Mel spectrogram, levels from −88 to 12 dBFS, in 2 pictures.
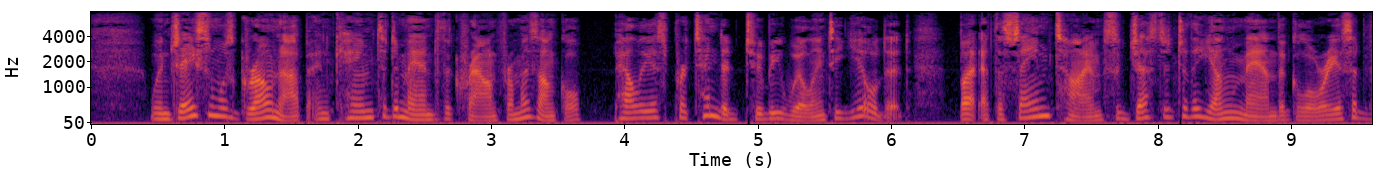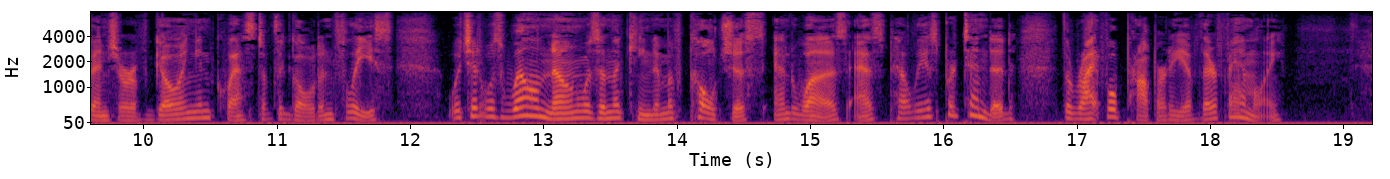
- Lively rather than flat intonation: Yes, wide, 6.6 semitones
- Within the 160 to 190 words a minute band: No, fast, 205 wpm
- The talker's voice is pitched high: No, medium, 150 Hz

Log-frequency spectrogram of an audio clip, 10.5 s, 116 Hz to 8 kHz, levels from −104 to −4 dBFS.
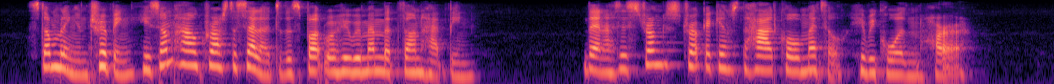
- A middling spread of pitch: Yes, average, 4.8 semitones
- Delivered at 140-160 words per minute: No, average, 170 wpm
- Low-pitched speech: No, high, 230 Hz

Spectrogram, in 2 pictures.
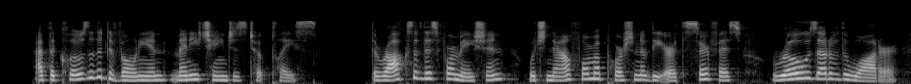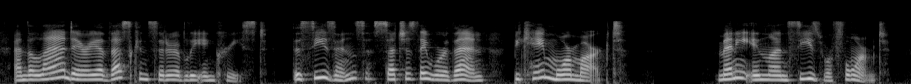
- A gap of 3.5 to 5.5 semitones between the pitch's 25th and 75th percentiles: Yes, average, 4.0 semitones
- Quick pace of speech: No, average, 165 wpm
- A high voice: Yes, high, 220 Hz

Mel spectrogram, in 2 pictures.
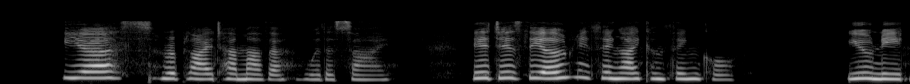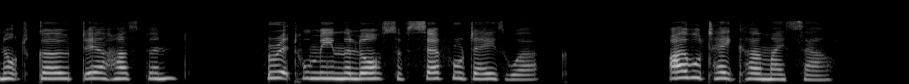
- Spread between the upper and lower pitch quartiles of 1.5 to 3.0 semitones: Yes, narrow, 2.5 semitones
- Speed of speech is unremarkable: No, slow, 120 wpm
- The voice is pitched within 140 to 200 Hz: No, very high, 260 Hz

